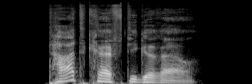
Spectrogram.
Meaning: inflection of tatkräftig: 1. strong/mixed nominative masculine singular comparative degree 2. strong genitive/dative feminine singular comparative degree 3. strong genitive plural comparative degree
- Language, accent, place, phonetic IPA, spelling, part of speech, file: German, Germany, Berlin, [ˈtaːtˌkʁɛftɪɡəʁɐ], tatkräftigerer, adjective, De-tatkräftigerer.ogg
